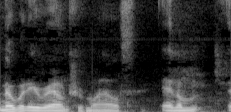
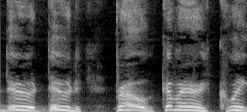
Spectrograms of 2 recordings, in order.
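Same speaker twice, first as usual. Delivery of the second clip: very high, urgent, desperate scream; 13 semitones higher, 4 dB louder than usual. Retelling hearing footsteps coming up the hill: retelling screaming at brother. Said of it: "I start screaming at my brother".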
